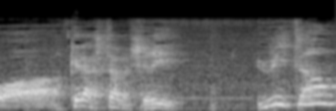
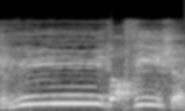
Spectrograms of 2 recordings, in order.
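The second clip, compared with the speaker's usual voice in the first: spelling it out slowly; 5 semitones higher, much slower than usual. Acted. Owner slowly stretching Meat or fish? for the English tourist. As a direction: drag out Meat or fish? word by word.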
